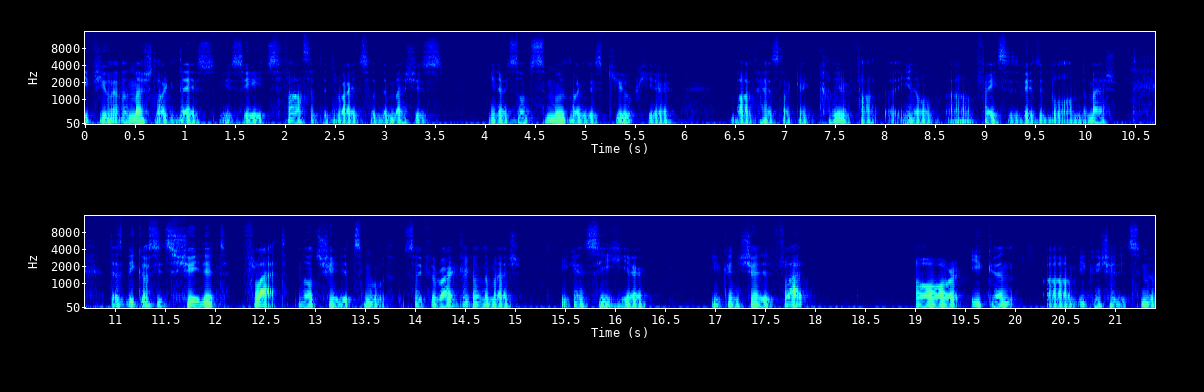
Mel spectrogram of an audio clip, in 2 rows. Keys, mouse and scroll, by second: 0.0 shift+middle click, 0.3 shift+middle click, 1.6 shift+click, 2.7 shift+middle click, 3.1 shift+click, 3.3 middle click, 3.8-4.2 middle drag, 4.7 middle click, 4.8 middle click, 4.9 shift+middle click, 5.4 shift+middle click, 6.0 shift+middle click, 6.8 shift+middle click, 8.4 shift+middle click, 8.6 scroll up 1, 9.7-10.1 scroll down 3, 10.2-10.6 shift+middle drag, 11.3 shift+middle click, 14.1 right click.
